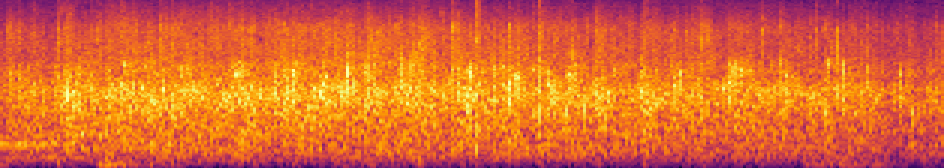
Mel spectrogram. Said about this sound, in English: Round of applause for that guy.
